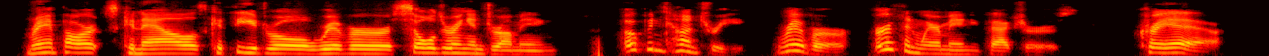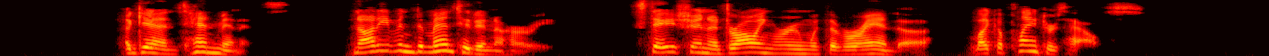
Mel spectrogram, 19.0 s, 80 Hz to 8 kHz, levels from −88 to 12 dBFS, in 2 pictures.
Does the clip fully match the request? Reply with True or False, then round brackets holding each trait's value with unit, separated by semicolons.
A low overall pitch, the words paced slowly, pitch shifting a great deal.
False (205 Hz; 105 wpm; 6.0 semitones)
